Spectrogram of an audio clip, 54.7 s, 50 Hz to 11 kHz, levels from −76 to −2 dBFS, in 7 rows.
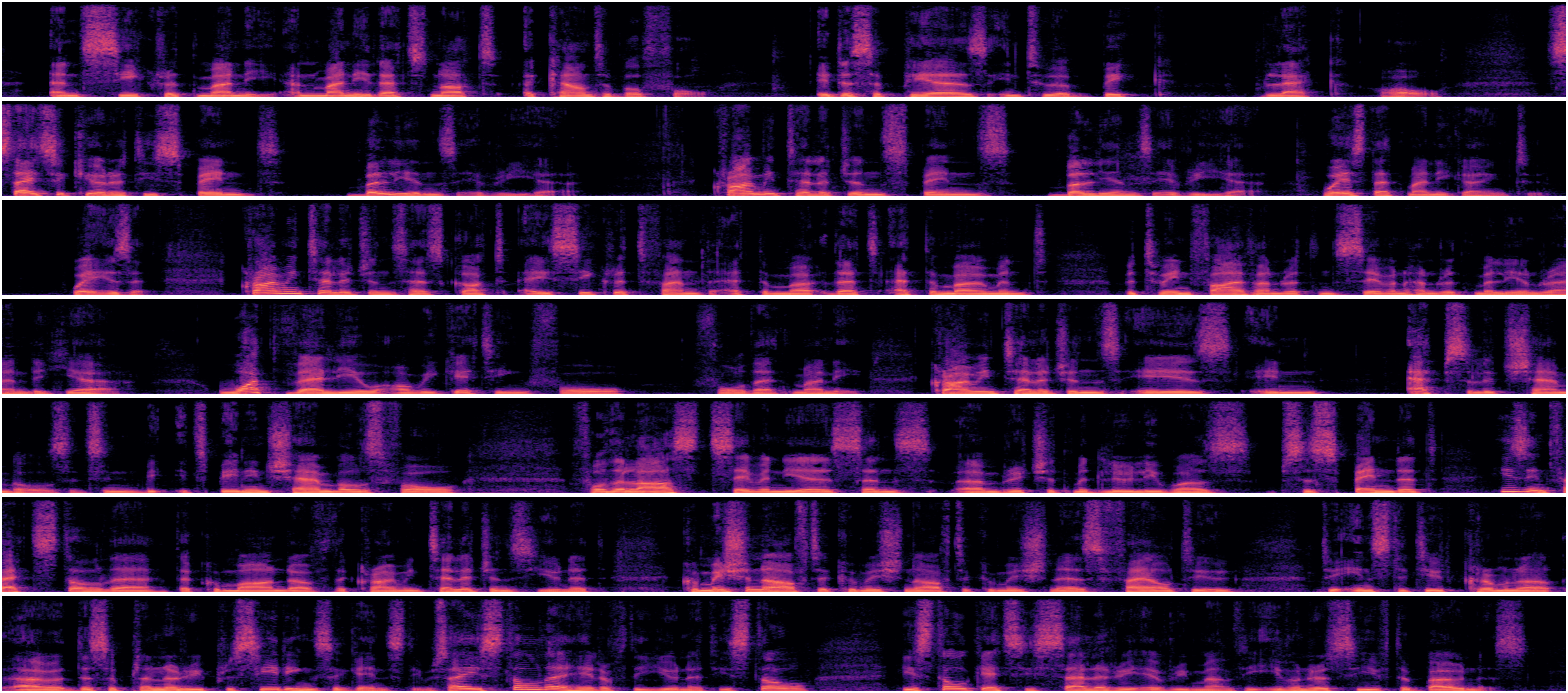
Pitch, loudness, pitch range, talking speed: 115 Hz, -22 LUFS, 105-135 Hz, 155 wpm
